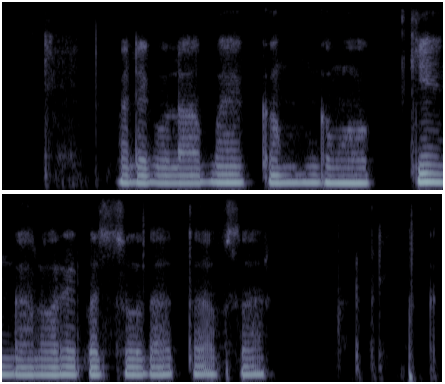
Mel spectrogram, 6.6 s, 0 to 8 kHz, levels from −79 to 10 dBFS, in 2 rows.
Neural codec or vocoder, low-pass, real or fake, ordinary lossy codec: none; 7.2 kHz; real; Opus, 16 kbps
